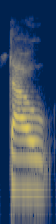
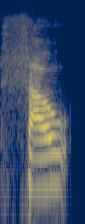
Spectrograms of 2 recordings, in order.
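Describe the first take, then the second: First: "Tau" with a stopped t; hard t. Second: "Zau" starting with th as in think; lisped th opening "Zau"; th sound. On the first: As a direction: say "Tau" with a clean t. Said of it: "es i-, igual". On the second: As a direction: say "Zau" with tongue between the teeth. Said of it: "en este caso la Tau". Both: Shown as a demonstration.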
